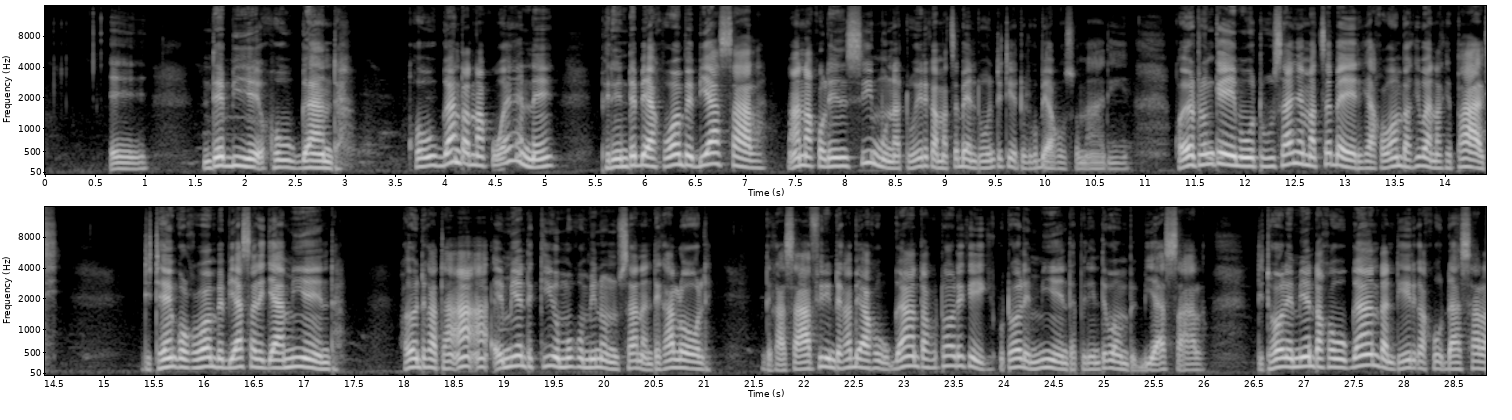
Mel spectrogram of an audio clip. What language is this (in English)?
Kinga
